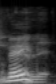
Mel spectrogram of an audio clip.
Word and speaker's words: Moog: We've said Moog for a long time, but with the advent of the internet, we found out how it was really supposed to be I have to pronounced. hold my hands up and say that for many years it was just Moog for me. It's Moog. Mini until Moog.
